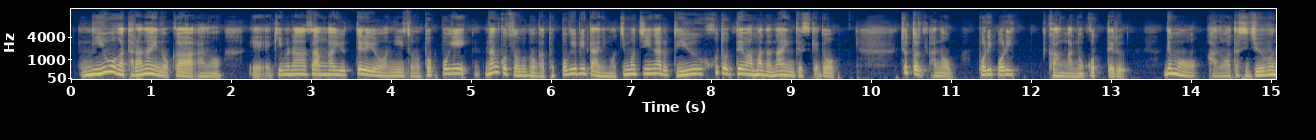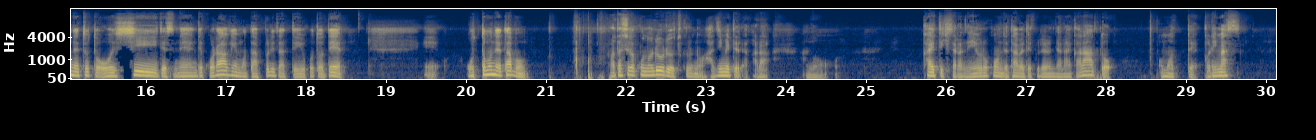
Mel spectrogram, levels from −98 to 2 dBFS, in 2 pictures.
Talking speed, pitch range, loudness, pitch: 360 characters per minute, 125-190 Hz, -19 LUFS, 150 Hz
